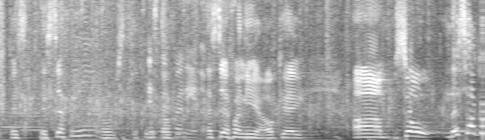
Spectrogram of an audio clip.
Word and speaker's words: Estefania: introduce to you guys is her name is estafan what's up yo I think I said your name wrong welcome you right Stephanie Oran Stephania okay um so let's talk about a little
